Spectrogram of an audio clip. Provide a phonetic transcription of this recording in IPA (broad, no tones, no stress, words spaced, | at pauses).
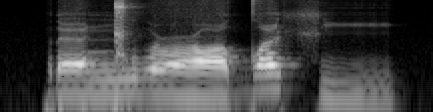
ɾæŋ͡ǁuʕɒ dˤiʃi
